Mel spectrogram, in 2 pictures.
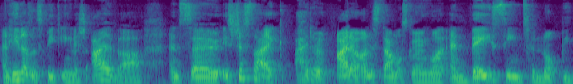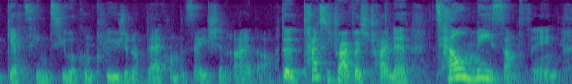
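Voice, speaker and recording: A woman's voice: a little fast, few pauses. Chatty young woman telling a travel story. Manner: animated, acts out dialogue with big pitch jumps; chatty, many fillers like "like" and "um". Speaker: travel vlogger. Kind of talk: casual storytelling to camera.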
